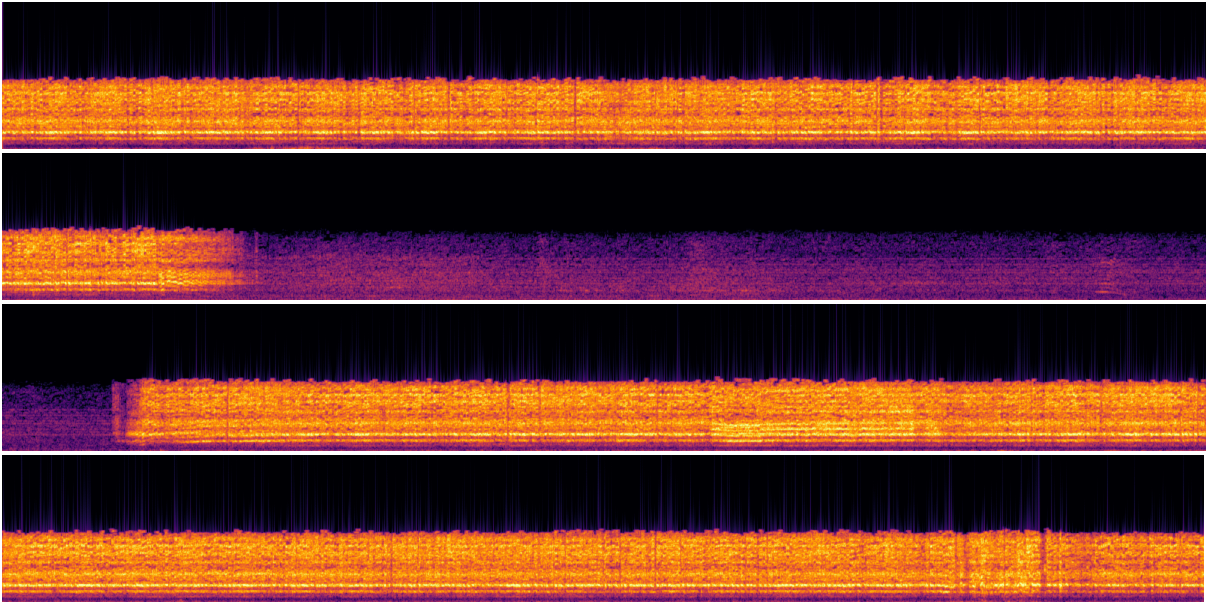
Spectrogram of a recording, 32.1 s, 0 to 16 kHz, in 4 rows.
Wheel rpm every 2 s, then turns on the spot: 160, 160, 160, 160, 110, 0, 0, 0, 60, 160, 160, 160, 160, 160, 160, 160.
none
